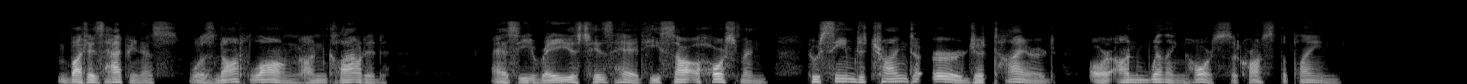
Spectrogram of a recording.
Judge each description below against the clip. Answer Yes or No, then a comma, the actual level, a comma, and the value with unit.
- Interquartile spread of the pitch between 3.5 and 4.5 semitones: Yes, average, 4.0 semitones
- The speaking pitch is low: Yes, low, 100 Hz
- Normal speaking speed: No, slow, 120 wpm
